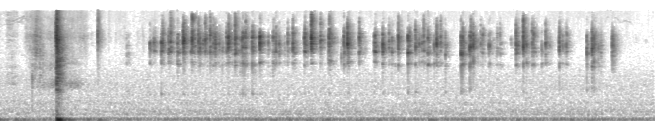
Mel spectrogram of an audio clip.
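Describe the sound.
Faint scratchy writing sounds come from someone jotting notes during a tabletop game session: many short, light strokes and ticks in an uneven stream, alone, with one sharper knock near the start.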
